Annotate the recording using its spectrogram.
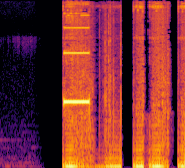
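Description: Silence, then about three quarters of a second in a loud electronic beep sound effect with a high steady tone, lasting about a third of a second. Choppy clips of sound follow, cutting in and out abruptly.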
